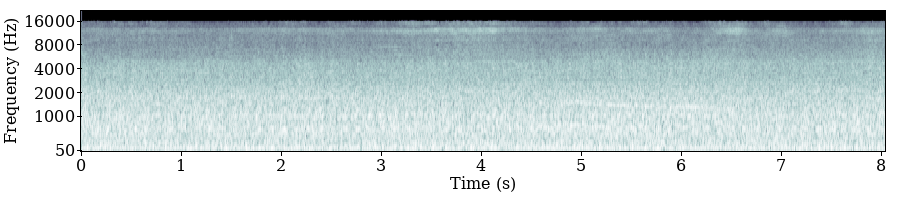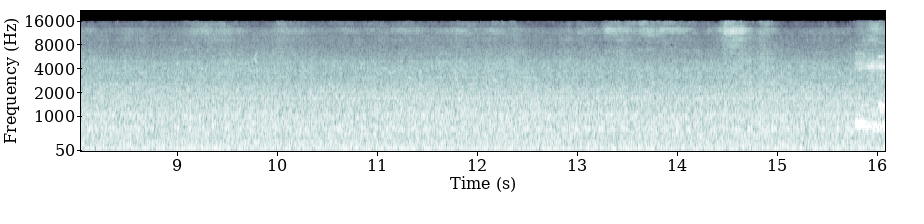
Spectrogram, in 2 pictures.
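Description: Remote-control toy excavator running, a steady hum with a constant low drone.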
